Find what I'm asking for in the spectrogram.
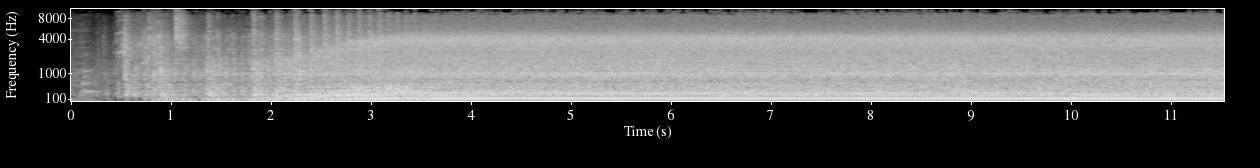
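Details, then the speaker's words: Troy-Bilt TB360 rear-wheel-drive mower, run after four years sitting, with the jammed self-propel ring gear removed to convert it to a push mower: pull-start chugs, then a steady, even run. The earlier metallic clanging at startup is gone. "I would say that is a winner now I got a push mower again"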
